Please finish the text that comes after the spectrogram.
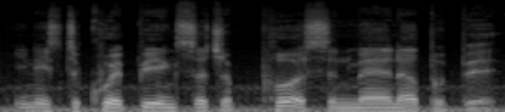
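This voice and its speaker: A man's voice: mid-range voice, expressive, brisk, noisy background, natural voice. An actor playing a blunt, crude male ex-soldier who taunts his squad in an audio drama. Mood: taunting. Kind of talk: audio fiction acting. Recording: music bed underneath.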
